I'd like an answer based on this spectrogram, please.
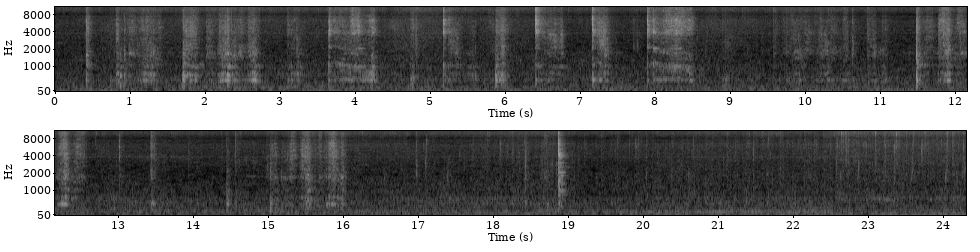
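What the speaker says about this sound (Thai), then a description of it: "ก็เอาปลาลงไปราดเลยไปคลุกเลย" Fish tossed into a Thai three-flavor chili sauce in a pan, with steady stirring and scraping plus a soft sizzle, punctuated by louder clatters of utensil against pan.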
